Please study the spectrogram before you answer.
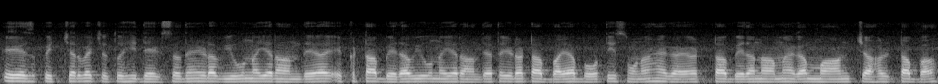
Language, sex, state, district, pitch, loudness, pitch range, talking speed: Punjabi, male, Punjab, Kapurthala, 130 Hz, -16 LUFS, 125-135 Hz, 205 wpm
